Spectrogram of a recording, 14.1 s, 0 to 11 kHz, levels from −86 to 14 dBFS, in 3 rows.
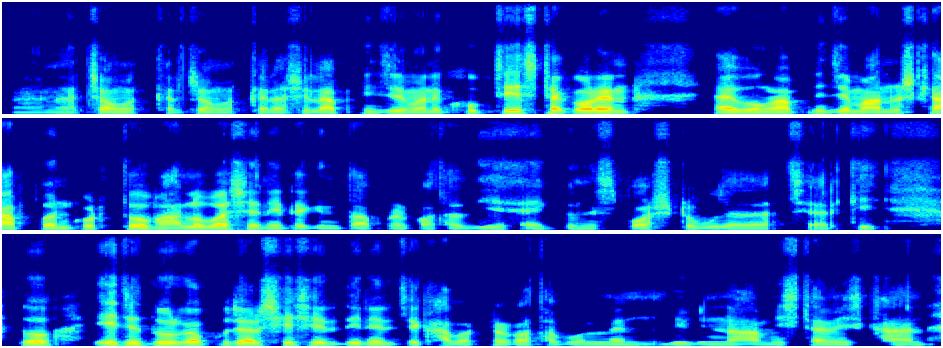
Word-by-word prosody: না, - - -18 0.2
না। - - -9 0.2
চমৎকার, 115 -3 -3
চমৎকার। 110 -1 -4
আসলে 115 +2 -2
আপনি - - -15
যে 120 - +2
মানে 115 0 0
খুব 130 - -3
চেষ্টা 135 0 +5
করেন 135 0 +10 0.6
এবং 120 +1 +3
আপনি 125 - -9
যে 125 - +3
মানুষকে 115 0 +2
আপ্যায়ন 125 +1 -2
করতেও 135 +3 +2
ভালোবাসেন, 120 +4 +3
এটা 110 - -3
কিন্তু 110 -1 -12
আপনার 105 +1 -9
কথা 95 +1 -7
দিয়ে 110 +5 -8 0.2
একদমই 95 +1 -15
স্পষ্ট - - -4
বোঝা 100 -1 -7
যাচ্ছে 95 - -9
আরকি। - - -10 0.4
তো - - +1 0.4
এইযে 155 +2 +4
দুর্গা 145 0 +4
পূজার 135 -1 +4
শেষের 130 -1 0
দিনের 125 -1 -1
যে - - 0
খাবারটার 105 0 -4
কথা 105 0 -4
বললেন, 105 -1 -7 0.2
বিভিন্ন 105 +1 -10
আমিষ-টামিষ 105 0 -4
খান। 100 0 -1
115 Hz, 175 wpm, -27 LUFS, 105-125 Hz, 0.6 s, করেন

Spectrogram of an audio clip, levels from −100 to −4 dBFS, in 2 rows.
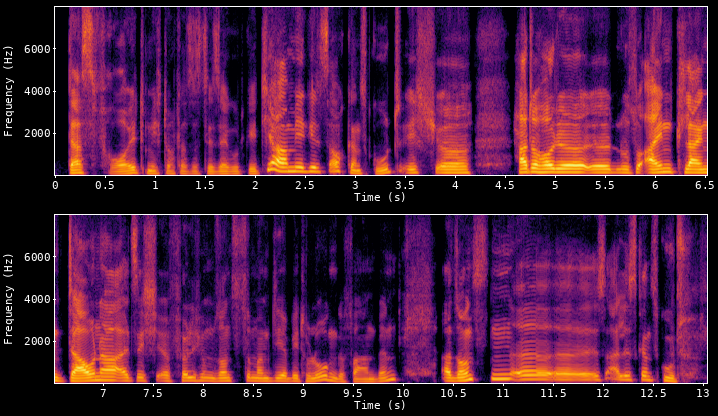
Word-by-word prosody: Das 130 -2 +1
freut 105 +6 -5
mich 110 -2 -8
doch, 110 -3 -13
dass 100 -1 -14
es 100 -1 -15
dir 100 0 -10
sehr 100 +1 -6
gut 95 -1 -13
geht. 100 -1 -10
Ja, 195 - +6
mir 195 -1 +1
geht's 185 -2 -3
auch - - -4
ganz 120 -4 -6
gut. 135 +11 -7
Ich, 140 0 -8
äh, 145 0 +1 0.5
hatte 165 +2 +6
heute, 160 -2 +7
äh, - - -10
nur 145 0 -3
so - - -1
einen 160 +4 +3
kleinen 145 -5 +3
Downer, 150 +6 +5
als 135 0 -3
ich, 140 -3 -10
äh, 130 -1 -9
völlig 140 +5 -6
umsonst 130 -1 -7
zu 145 - -9
meinem 125 -1 -5
Diabetologen 125 +4 -6
gefahren 105 -1 -11
bin. 160 - -7 0.4
Ansonsten, 190 - -1
äh, 90 - -2
äh, - - -5
ist - - -11
alles 180 -1 -8
ganz 175 -4 -8
gut. 125 -7 -7
135 Hz, 200 wpm, -20 LUFS, 110-160 Hz, 0.5 s, heute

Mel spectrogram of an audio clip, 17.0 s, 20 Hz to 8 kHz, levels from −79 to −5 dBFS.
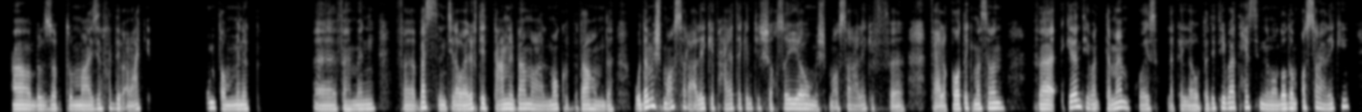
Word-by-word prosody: آه 110 0 +4
بالضبط. 105 +1 -2
هُم 105 0 +1
عايزين 105 +3 +1
حد 125 0 -5
يبقى 100 -5 -1
معاكِ، 120 +7 -4 0.7
ومطمنِك، 115 -4 +1 0.8
آآ 105 0 0
فاهماني 110 +3 0 0.2
فبس، 105 +6 +1
أنتِ 110 -1 0
لو 105 0 +3
عرفتِ 125 +7 +3
تتعاملي 120 -1 +2
بقى 125 +1 +2
مع 115 -4 0
الموقف 110 +4 -2
بتاعهم 110 -2 0
ده، 105 +2 -3 0.2
وده 125 +7 +4
مش 170 -7 +3
مأثّر 155 +2 0
عليكِ 130 +3 0
في 130 - -6
حياتِك 125 +3 -3
أنتِ 130 0 -3
الشخصية، 125 0 +1
ومش 110 -3 0
مأثّر 110 -2 -3
عليكِ 110 +5 -6
في 90 -6 -5 0.3
في - - -4
علاقاتِك 120 +8 +2
مثلًا، 135 +3 +3 0.4
فكده 120 +7 +3
أنتِ 170 -5 +2
م 120 -2 0
تمام 135 +6 +1
كويسة، 110 -2 -4
لكن 110 - -5
لو 100 0 0
ابتديتِ 130 +7 -2
بقى، 140 +1 +3
تحسي 150 -3 -2
إن 115 - +1
الموضوع 110 +2 +3
ده 125 0 +3
مأثّر 140 +1 +2
عليكِ، 130 +9 -2
115 Hz, 175 wpm, -22 LUFS, 105-130 Hz, 0.8 s, آه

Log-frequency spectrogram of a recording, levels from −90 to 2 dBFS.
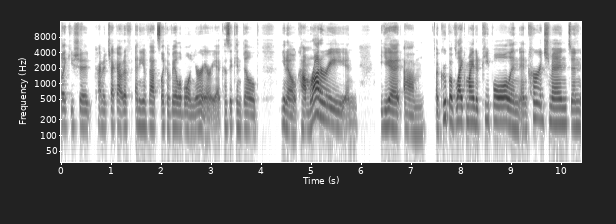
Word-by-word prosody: like 160 0 -4
you 155 - -14
should 150 -1 -5
kinda 145 - -7
check 155 +2 -5
out 155 - 0
if 145 - -4
any 155 -2 -6
of 145 - -13
that's, 145 -1 +6
like, 145 - -6
available 140 -1 -3
in 125 - -10
your 140 +3 -2
area - - -4
'cause 150 0 +3
it 155 - -8
can 145 -2 -10
build, 130 -2 -4 0.4
you - - -5
know, - - -1
camaraderie 170 - +4
and 85 0 -12 0.5
yet, 150 -1 +1
um, 120 -1 -5 0.2
a - - -3
group 220 -1 -5
of 180 -2 0
like-minded 180 -3 +2
people 185 -2 +2
and 150 -3 -3
encouragement 170 0 -1
and 155 0 -4
155 Hz, 190 wpm, -30 LUFS, 140-180 Hz, 0.5 s, that's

